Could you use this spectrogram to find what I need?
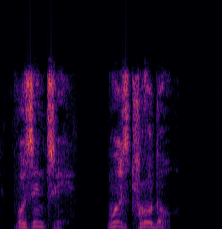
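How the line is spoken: Calling out. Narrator (German): rief Gimli

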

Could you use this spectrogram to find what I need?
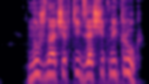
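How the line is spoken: Shout. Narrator (Russian): крикнул он ургу

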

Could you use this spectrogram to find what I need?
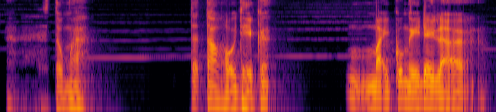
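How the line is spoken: Hesitant, stammering. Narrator (Vietnamese): Thằng Khánh ngần ngừ ấp úng nói

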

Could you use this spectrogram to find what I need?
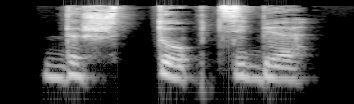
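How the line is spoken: Through clenched teeth. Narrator (Russian): процедил сквозь зубы

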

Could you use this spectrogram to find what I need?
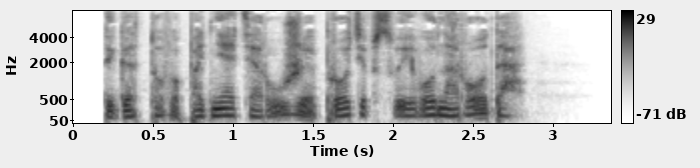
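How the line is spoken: Hissing. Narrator (Russian): шипела она

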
